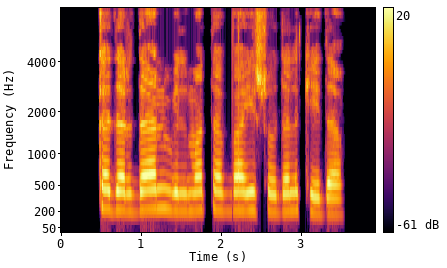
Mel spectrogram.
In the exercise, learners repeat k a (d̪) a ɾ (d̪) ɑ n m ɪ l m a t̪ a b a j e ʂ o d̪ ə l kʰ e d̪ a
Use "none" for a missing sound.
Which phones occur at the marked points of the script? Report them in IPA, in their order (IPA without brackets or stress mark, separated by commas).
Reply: d̪, d̪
